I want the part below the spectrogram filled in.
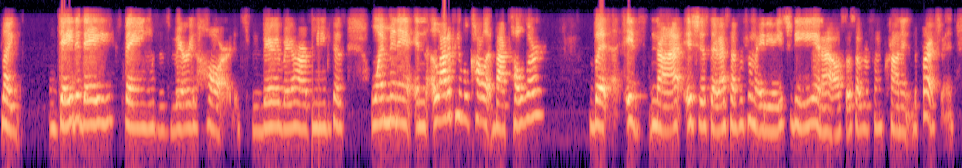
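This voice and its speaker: A woman's voice: mid-range voice, steady tone, moderate pace. An eighteen-year-old woman talking candidly and rambling to a webcam at home in a casual diary vlog, swearing freely. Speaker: vlogger. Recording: slightly dull webcam audio.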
